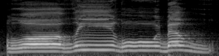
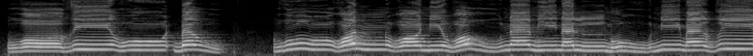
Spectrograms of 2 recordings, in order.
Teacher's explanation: Huruf gha sama rasa, ya. Terasa di ujung tenggorokan keluarnya, tapi lebih lembut saja bunyinya daripada huruf kha.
